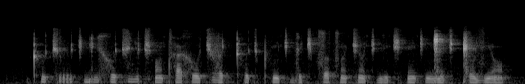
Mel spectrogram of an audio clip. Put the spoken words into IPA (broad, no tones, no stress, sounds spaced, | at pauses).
ʈʰ u t͡ʃ r ɯ t͡ʃ ɡ i x o t͡ʃ ʎ o t͡ʃ ʔ ɔ̃ tʰ a x o t͡ʃ v a t͡ʃ ʈʰ o t͡ʃ pʰ ĩ t͡ʃ ɡ ɛ t͡ʃ t͡s ɔ t͡s ɔ̃ t͡ʃ ɔ̃ t͡ʃ ɡ ẽ t͡ʃ ʔ ẽ t͡ʃ ŋ͡ǁ ɛ t͡ʃ ǁ o zʲ ɔ̃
